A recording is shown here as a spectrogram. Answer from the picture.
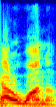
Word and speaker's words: Caruana: Caruana. Okay. Caruana. All right. That was my mistake in pronouncing it.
